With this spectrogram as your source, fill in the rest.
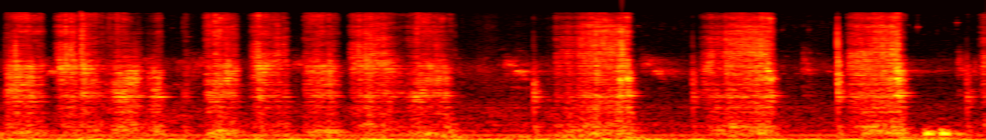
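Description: Fingernails scratch and pick at an old, crumbling white foam or rubber seal strip along the top edge of a car radiator. The result is a series of dry, raspy rubbing bursts with a bright hiss over a steady low rumble, as the strip rubs and crumbles apart.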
